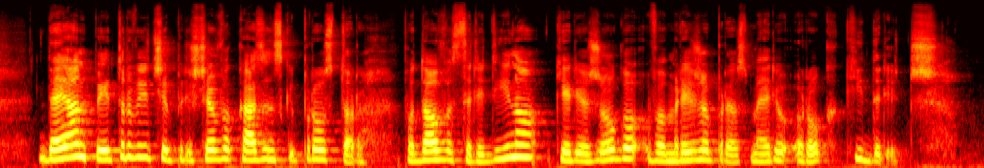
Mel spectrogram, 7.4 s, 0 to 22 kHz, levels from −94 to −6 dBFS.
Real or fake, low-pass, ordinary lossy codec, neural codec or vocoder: real; 19.8 kHz; none; none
